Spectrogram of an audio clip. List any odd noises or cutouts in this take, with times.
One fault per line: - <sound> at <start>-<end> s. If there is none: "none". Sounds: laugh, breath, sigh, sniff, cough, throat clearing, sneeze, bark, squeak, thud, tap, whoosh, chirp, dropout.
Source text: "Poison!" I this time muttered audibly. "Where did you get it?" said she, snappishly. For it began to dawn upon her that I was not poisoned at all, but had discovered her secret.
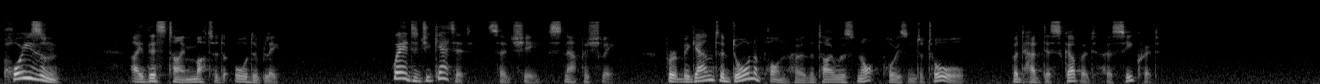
none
